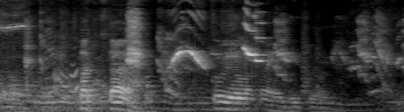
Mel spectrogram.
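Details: Arched, whistled calls from a ringneck parrot rising and falling twice near the middle, set among murmured, speech-like babble and soft squawks.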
